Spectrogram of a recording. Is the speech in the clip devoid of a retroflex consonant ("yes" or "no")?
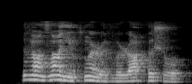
no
